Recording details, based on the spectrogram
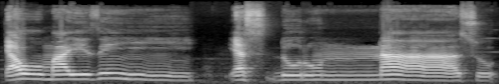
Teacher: এখানে আমরা গুণনা করব কারণ তানবিনের পরে ঈদগামের হরফ এসেছে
